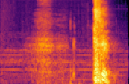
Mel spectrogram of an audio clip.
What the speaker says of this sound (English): That's a big sneeze.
